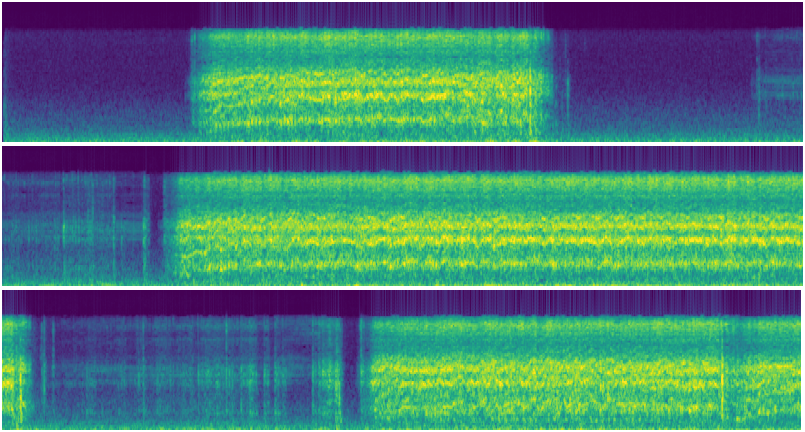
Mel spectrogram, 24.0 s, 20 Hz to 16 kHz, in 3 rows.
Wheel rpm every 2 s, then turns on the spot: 20, 140, 90, 0, 40, 160, 160, 150, 10, 40, 150, 140.
16-18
